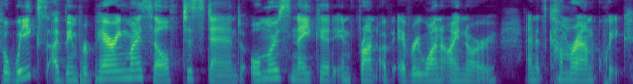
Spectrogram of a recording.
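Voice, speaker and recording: Speaking in an Australian accent, a woman talks at a moderate pace with a medium pitch and ordinary pitch variation. The recording is very clean, with a silent background. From Australia (Melbourne), born in Serbia. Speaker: writer. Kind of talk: reading aloud. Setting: stage with audience.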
